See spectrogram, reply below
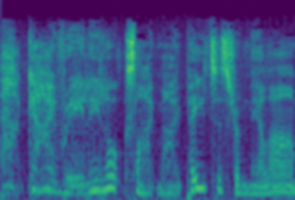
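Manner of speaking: acted-out whispering. Recounting whispering to mike about a lookalike, retelling a whisper. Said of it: "I'm whispering to Mike".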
